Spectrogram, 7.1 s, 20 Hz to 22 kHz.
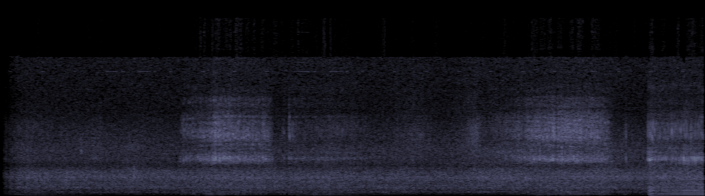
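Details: Snoring of Tiny, aged about 16 years: repeated breathy, rasping sleep breaths with a nasal rattle against steady room noise.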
